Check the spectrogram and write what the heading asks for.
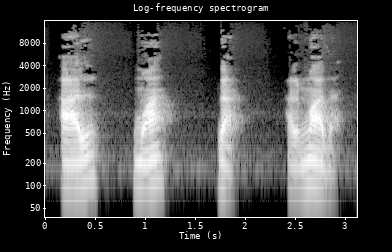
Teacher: los tres pronunciamos las vocales O y A como diptongo wa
